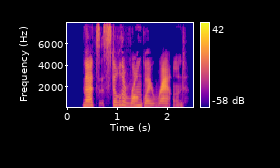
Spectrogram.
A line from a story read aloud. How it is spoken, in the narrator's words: Fives mutters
